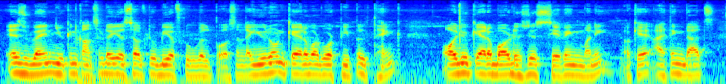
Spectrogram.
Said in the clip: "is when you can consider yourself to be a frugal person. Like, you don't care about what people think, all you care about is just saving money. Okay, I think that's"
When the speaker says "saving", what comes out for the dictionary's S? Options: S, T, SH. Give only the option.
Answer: S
